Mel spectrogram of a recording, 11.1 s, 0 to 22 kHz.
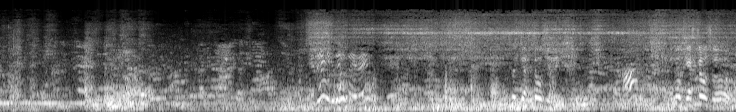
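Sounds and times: electric train rushing: 0:04.1 - 0:11.0.

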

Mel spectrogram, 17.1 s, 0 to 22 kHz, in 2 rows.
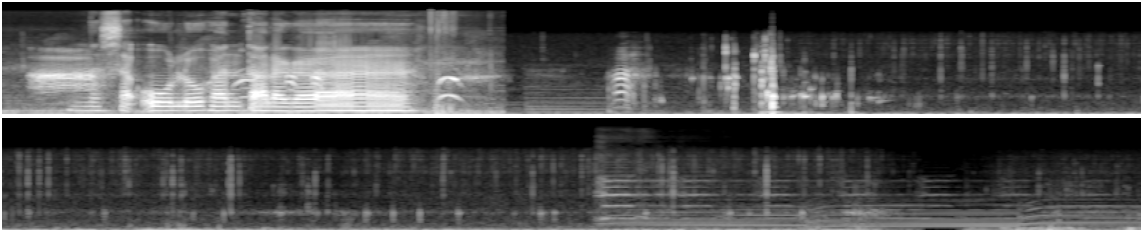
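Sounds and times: low underwater hum: 0:04.9 - 0:17.0
crackle of faint clicks: 0:05.2 - 0:15.2.

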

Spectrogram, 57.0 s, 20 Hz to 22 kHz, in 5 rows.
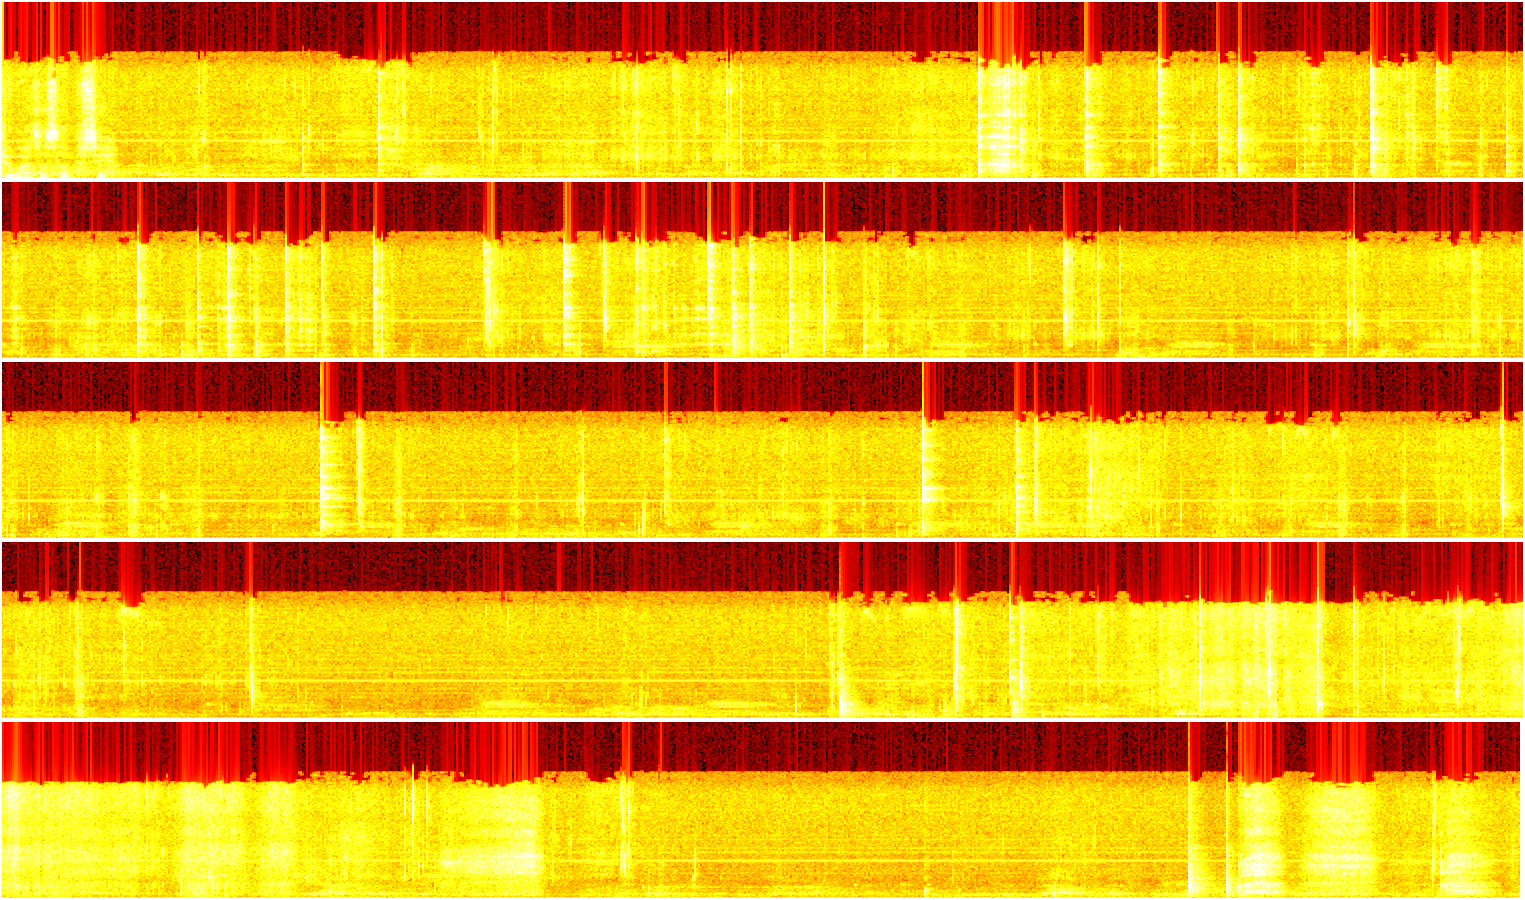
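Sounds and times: crunchy snack eating: 0:01.3 - 0:36.5, 0:41.3 - 0:51.0
metal spoon clicking on plates: 0:07.3 - 0:14.4, 0:15.6 - 0:17.7, 0:29.6 - 0:30.6.

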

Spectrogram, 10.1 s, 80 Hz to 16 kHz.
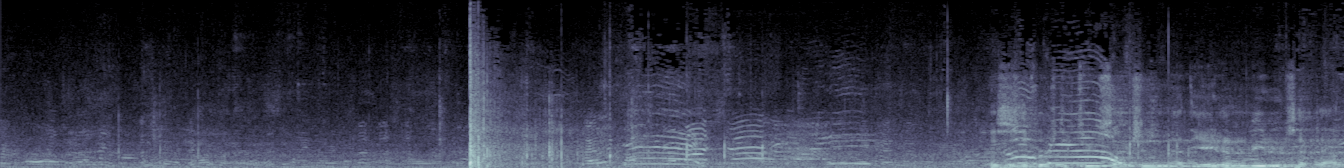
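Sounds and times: spectators shouting encouragement: 0:04.4 - 0:10.0.

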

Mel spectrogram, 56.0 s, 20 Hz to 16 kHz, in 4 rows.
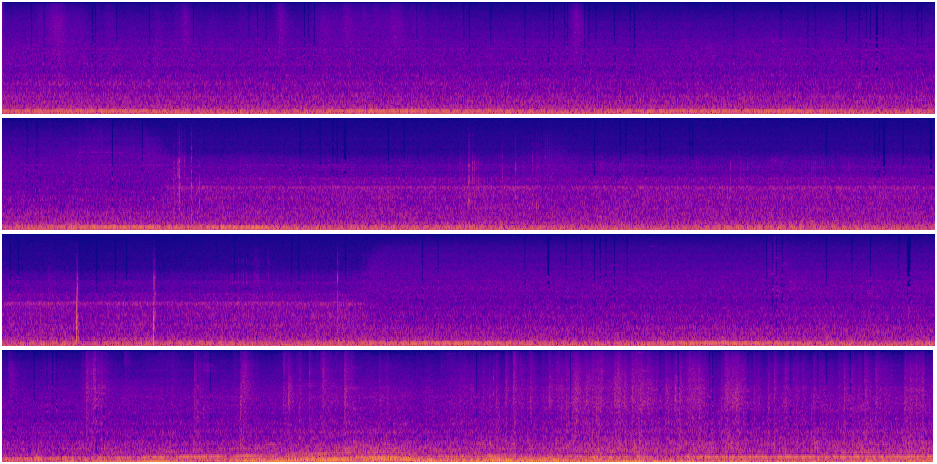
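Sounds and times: bus engine idling: 0:00.0 - 0:55.9.

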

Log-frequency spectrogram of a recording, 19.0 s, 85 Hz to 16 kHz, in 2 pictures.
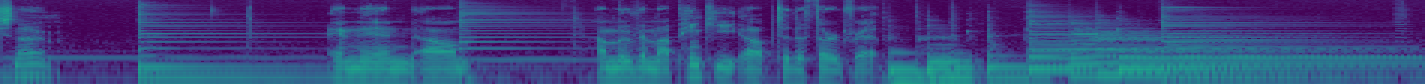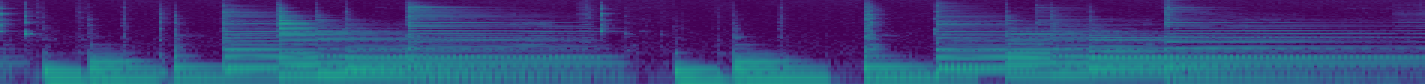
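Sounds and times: fingerpicked acoustic guitar blues: 0:00.0 - 0:19.0.

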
